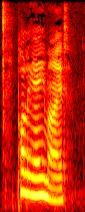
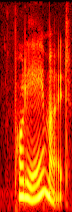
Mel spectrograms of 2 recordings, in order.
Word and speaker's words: polyamide: Polyamide. – Polyamide.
